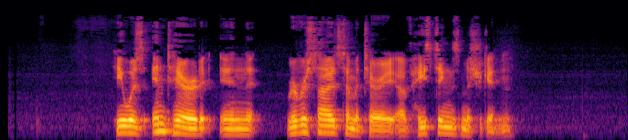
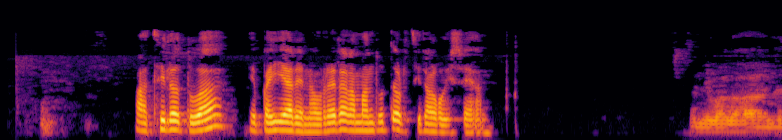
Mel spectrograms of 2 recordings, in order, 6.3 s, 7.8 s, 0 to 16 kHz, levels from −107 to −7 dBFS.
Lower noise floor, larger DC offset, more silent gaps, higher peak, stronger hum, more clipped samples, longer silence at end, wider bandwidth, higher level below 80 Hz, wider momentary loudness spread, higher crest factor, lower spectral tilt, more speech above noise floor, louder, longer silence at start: second, -74 dBFS vs under -90 dBFS; neither; neither; about the same, -8 dBFS vs -6 dBFS; neither; neither; first, 1.2 s vs 0 s; first, 10.5 kHz vs 8 kHz; first, -68 dBFS vs -76 dBFS; second, 11 LU vs 16 LU; about the same, 18 dB vs 20 dB; about the same, -6.5 dB/octave vs -7 dB/octave; second, 49 dB vs over 69 dB; about the same, -25 LUFS vs -23 LUFS; first, 1.15 s vs 0.4 s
